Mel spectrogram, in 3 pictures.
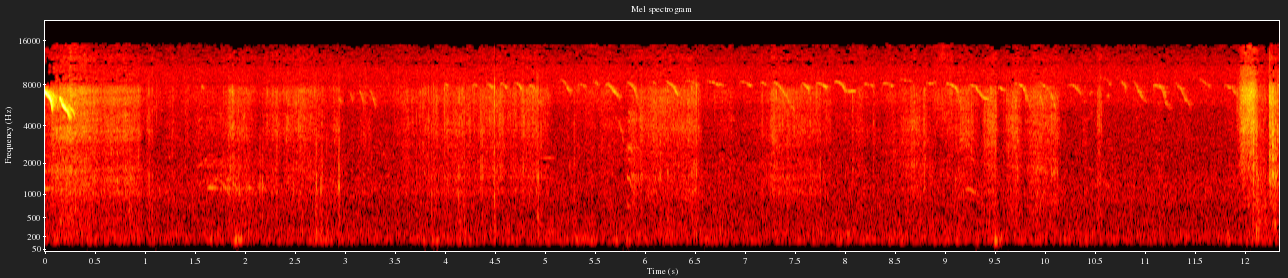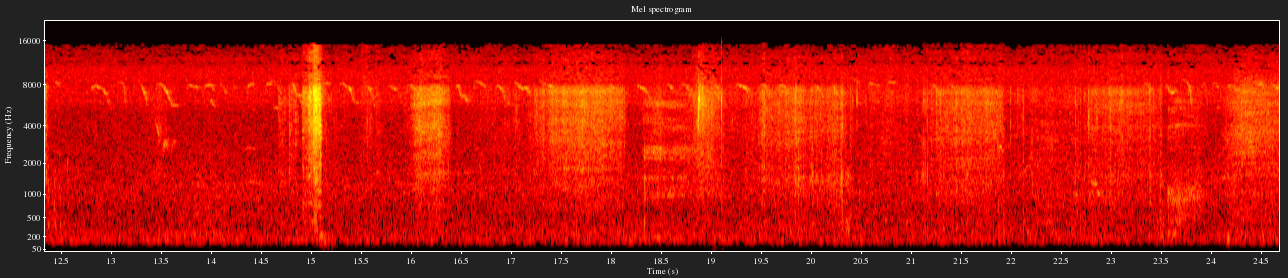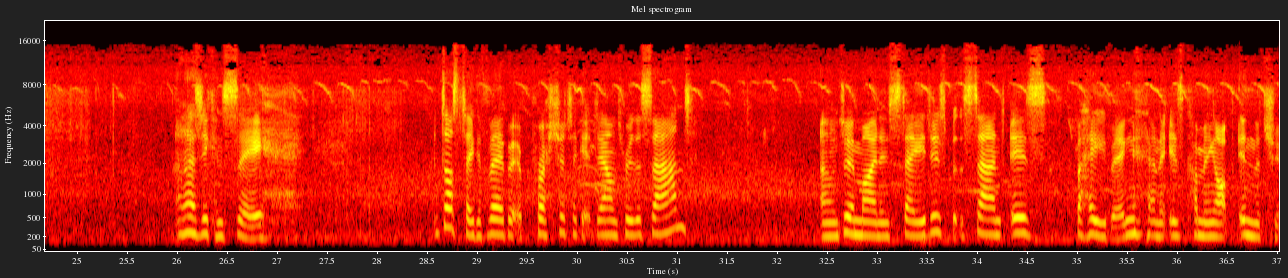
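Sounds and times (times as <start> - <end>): pipe scraping through sand: 0.0 - 10.4, 11.9 - 12.4, 14.7 - 29.1.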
